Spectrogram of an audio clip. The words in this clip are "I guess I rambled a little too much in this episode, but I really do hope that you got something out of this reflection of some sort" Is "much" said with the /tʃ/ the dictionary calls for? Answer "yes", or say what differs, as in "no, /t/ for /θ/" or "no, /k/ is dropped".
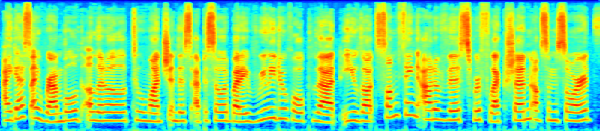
yes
